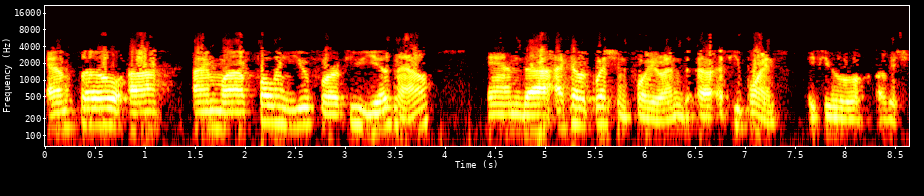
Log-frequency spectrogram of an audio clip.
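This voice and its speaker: A man in a Russian accent speaks at a fairly high pitch. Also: ordinary pitch variation, moderate pace. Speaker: caller. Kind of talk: call-in question. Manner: halting, many fillers.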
